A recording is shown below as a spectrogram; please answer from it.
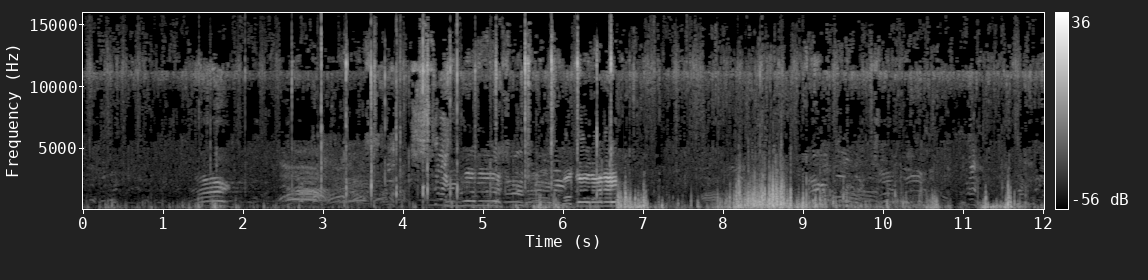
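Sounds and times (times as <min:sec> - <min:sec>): faint background voices: 0:07.6 - 0:12.0.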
